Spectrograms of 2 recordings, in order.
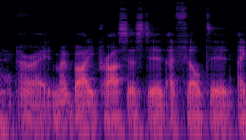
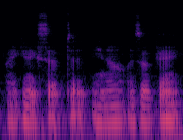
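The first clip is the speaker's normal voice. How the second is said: much softer, high reassuring words; soft self-reassurance; 7 semitones higher, 8 dB quieter, faster than usual. Retold or imitated. Soothing herself about her emotions, soft reassurance. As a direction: settle yourself gently. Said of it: "And I'm just like".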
